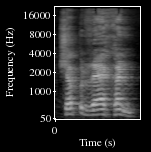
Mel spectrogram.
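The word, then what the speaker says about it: sprechen: ये जो CH है ये खे और शीन की आवाज में पढ़ा जाता है। इसको आप पढ़ सकते हैं शप, ये तो शिप हो गया ना, शप रेखन, ठीक है। इसको अपने शप की, मैं उर्दू में भी लिख देता हूं, शप की आवाज पढ़नी, जैसे स्पोर्ट है ऐसे करके, ठीक है।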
